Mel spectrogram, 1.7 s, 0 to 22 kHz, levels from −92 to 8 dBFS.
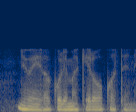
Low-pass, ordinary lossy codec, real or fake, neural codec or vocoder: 3.6 kHz; none; fake; codec, 16 kHz, about 1 kbps, DyCAST, with the encoder's durations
